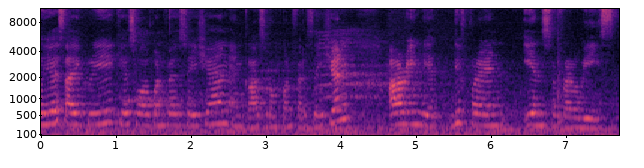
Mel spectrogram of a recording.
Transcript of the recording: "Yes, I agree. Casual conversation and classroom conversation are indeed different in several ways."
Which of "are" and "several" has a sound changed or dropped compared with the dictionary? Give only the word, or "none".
several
